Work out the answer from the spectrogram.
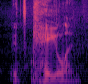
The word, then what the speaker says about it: Kalen: So, it was Joe told me how to pronounce it's Kalen. Kalen is how you pronounce his name.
